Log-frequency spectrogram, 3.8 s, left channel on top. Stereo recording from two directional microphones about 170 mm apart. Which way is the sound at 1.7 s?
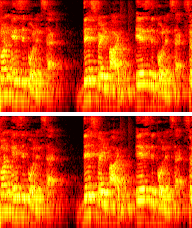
20° right (ahead or behind).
